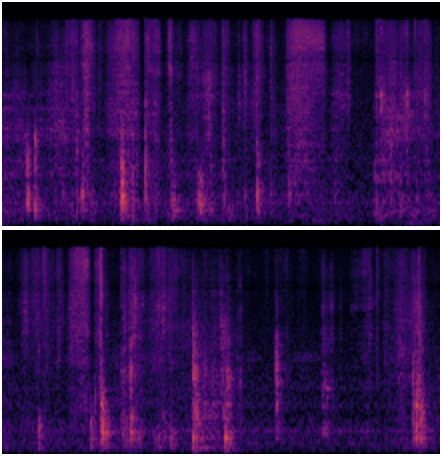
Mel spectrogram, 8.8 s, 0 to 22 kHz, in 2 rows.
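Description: Paper sheet, 10.5 by 23 cm, being creased and bevelled along its folds for a card project: a run of dry scraping, rubbing swipes in irregular bursts, close and fairly soft, with no voices.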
